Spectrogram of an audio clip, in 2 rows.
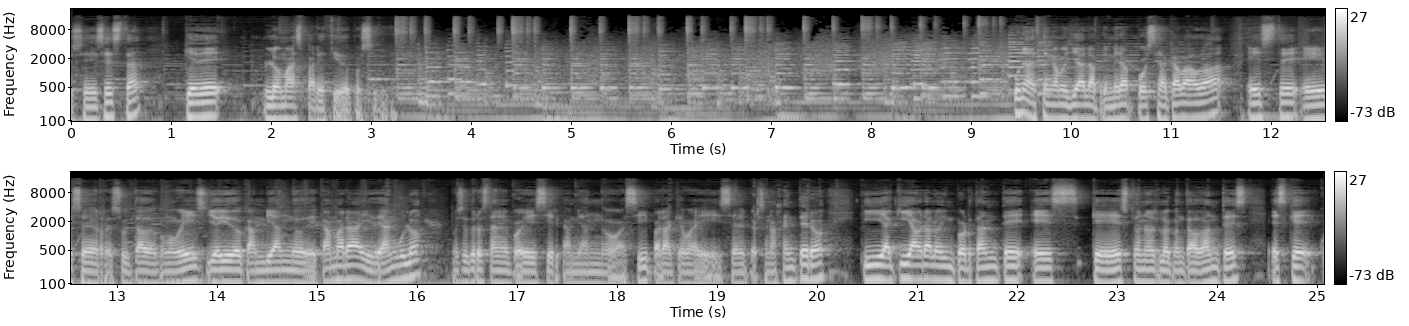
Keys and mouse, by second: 0.7-1.9 drag, 3.6 click, 4.0 click, 4.6 click, 5.4 click, 5.9 click, 6.1 click, 6.7 click, 6.9 super+z, 6.9 click, 7.2 click, 7.3 click, 7.8 click, 7.9 super+z, 7.9 super+z, 9.1-10.3 middle drag, 13.7-14.9 middle drag, 15.3-15.6 alt+middle drag, 15.9 alt+middle click, 16.4-16.8 alt+middle drag, 17.0 alt+middle drag, 17.7-18.7 middle drag, 19.0 middle click.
